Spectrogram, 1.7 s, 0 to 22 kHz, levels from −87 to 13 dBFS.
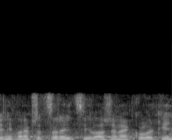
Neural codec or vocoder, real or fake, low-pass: codec, 16 kHz, 4.8 kbps, FACodec; fake; 7.2 kHz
